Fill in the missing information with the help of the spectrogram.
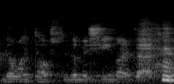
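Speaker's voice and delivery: low, menacing Russian voice; Russian thug voice. Retold or imitated. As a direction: growl it like a mobster. Igor voiced, lower.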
